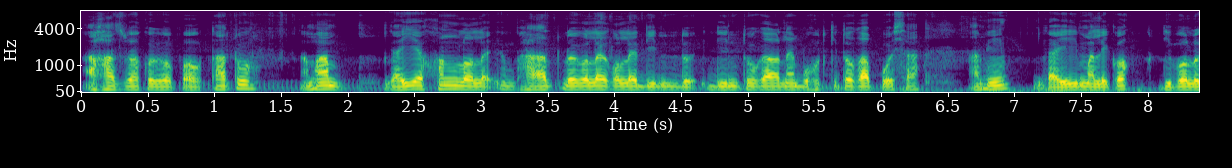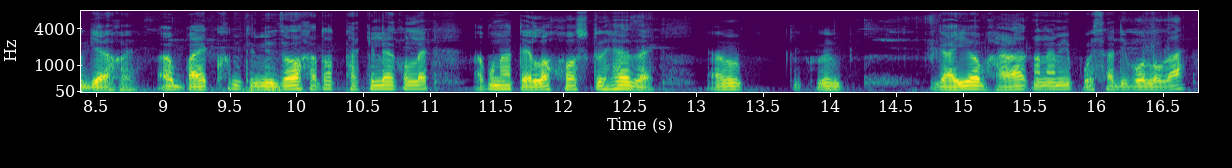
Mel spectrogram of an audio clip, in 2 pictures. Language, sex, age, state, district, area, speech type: Assamese, male, 18-30, Assam, Sivasagar, rural, spontaneous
